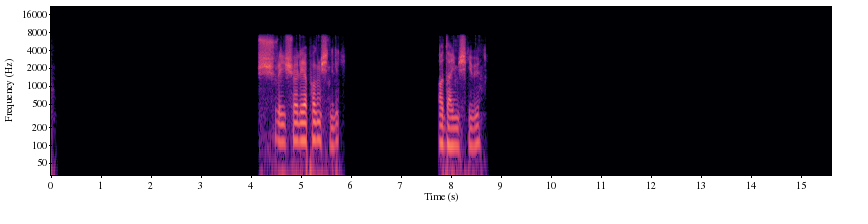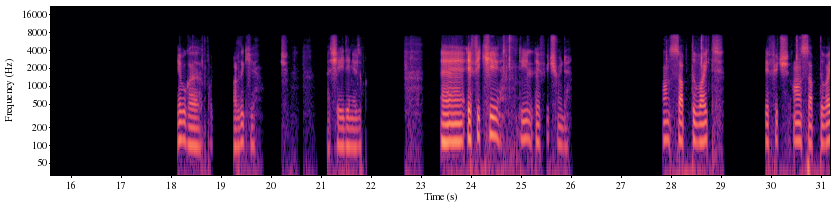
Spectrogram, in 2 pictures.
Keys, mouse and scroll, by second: 0.2 shift+middle click, 0.9 g, 3.3 click, 3.5 g, 4.3 click, 4.5 g, 5.2 click, 5.4 g, 6.2 click, 6.3 g, 7.1 shift+middle click, 7.5 click, 7.7 g, 8.4 click, 8.6 g, 9.2 click, 9.4 g, 10.0 shift+middle click, 10.4 click, 10.6 g, 11.2 click, 11.3 g, 11.9 click, 12.0 g, 12.7 shift+middle click, 13.0 click, 13.2 g, 14.0 click, 14.2 g, 14.9 click, 15.2 g, 16.5 click, 16.6 g, 17.8 click, 18.0 g, 18.5 Tab, 18.7 scroll down 2, 19.0 middle click, 19.3-20.6 scroll up 5, 19.4 Tab, 19.8 shift+middle click, 20.6 2, 21.2 Tab, 21.6 Tab, 22.3 a, 22.6 2.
